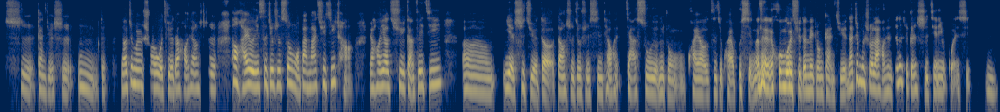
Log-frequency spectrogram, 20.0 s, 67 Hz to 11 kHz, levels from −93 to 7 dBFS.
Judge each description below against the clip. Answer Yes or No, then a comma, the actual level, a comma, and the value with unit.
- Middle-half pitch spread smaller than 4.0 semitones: No, average, 4.7 semitones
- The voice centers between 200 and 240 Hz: No, high, 190 Hz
